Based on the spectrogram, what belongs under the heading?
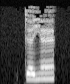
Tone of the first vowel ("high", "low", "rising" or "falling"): low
